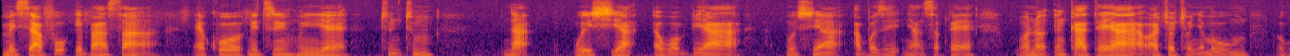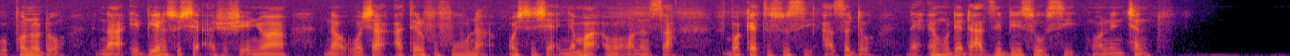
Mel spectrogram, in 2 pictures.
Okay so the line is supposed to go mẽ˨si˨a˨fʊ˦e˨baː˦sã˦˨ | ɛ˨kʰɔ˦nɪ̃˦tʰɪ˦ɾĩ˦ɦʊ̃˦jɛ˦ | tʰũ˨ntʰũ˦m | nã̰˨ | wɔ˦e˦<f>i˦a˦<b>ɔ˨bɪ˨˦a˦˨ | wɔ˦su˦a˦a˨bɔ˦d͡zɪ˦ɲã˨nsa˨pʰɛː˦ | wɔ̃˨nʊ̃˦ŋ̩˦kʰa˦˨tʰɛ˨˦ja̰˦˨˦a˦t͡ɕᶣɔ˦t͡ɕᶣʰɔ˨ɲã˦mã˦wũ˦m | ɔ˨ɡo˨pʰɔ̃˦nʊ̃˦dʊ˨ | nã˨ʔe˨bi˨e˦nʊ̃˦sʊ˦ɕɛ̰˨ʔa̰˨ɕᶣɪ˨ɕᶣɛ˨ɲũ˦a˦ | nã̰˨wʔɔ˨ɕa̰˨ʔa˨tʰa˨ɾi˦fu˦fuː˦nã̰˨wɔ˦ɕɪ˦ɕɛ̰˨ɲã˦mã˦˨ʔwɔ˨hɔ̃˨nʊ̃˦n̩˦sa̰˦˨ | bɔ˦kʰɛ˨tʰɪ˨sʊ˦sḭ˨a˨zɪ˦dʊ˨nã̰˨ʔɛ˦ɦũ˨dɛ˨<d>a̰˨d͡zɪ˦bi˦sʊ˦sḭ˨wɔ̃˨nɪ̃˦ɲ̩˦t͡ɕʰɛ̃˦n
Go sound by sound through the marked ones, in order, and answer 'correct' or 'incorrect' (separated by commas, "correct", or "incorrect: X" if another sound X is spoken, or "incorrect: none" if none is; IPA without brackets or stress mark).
incorrect: ɕ, incorrect: w, correct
